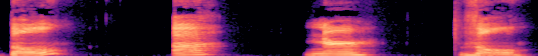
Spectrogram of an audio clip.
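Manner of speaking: isolated syllables with clear pauses between; back chaining. Shown as a demonstration. Coach back-chains the word, one spaced syllable at a time. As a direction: drill each syllable separately, last to first. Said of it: "back chaining".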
